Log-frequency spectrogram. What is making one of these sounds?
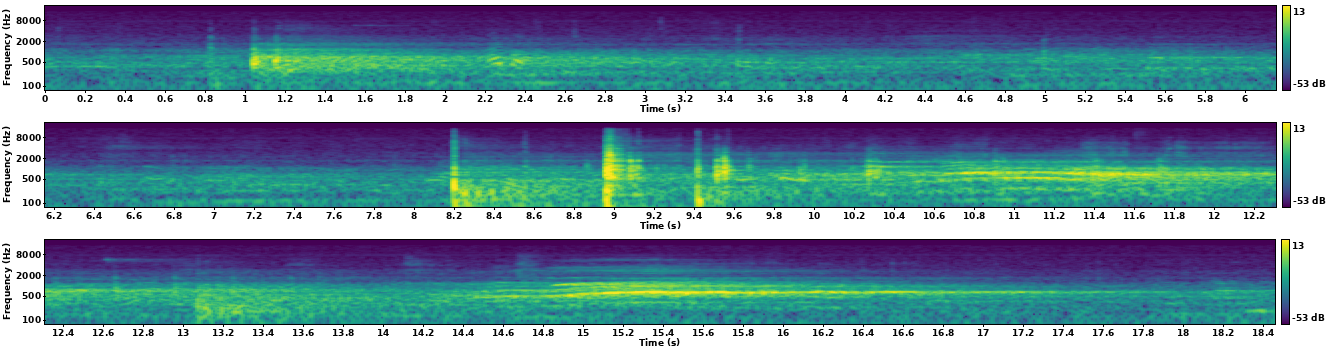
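Young players call out to each other in an echoing hall.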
